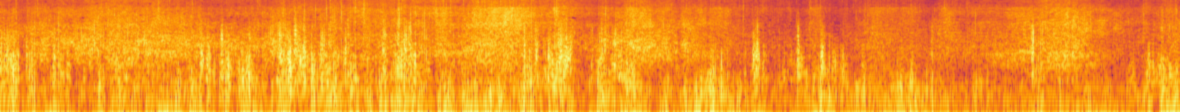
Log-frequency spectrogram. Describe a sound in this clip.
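Strong wind buffets and roars outdoors in gusts.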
